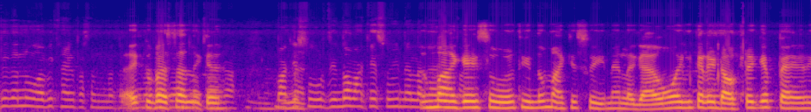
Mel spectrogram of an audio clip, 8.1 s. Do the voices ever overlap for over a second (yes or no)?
no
